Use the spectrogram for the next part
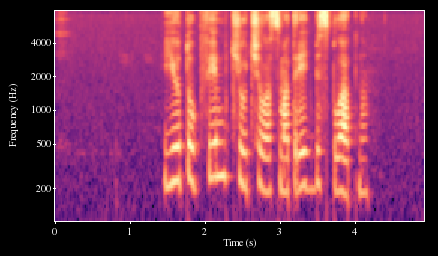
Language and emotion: Russian, neutral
